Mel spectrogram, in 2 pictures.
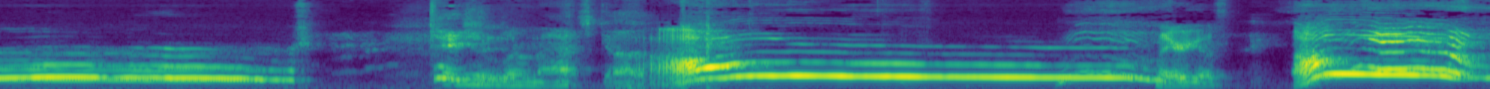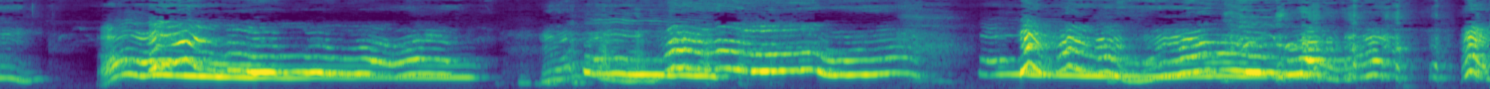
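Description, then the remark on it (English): A dog howls in a series of long, wavering, sliding notes, pausing briefly between phrases and sometimes breaking into higher yips, for about twenty seconds. “I could probably get him to howl.”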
